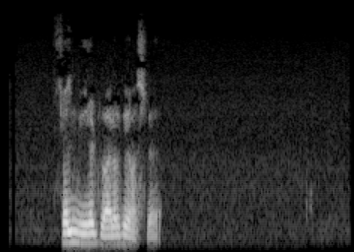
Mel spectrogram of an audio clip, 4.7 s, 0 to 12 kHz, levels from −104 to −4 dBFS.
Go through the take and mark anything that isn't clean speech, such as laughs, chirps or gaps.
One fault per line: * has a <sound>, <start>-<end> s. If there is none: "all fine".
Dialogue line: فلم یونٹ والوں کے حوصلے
all fine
